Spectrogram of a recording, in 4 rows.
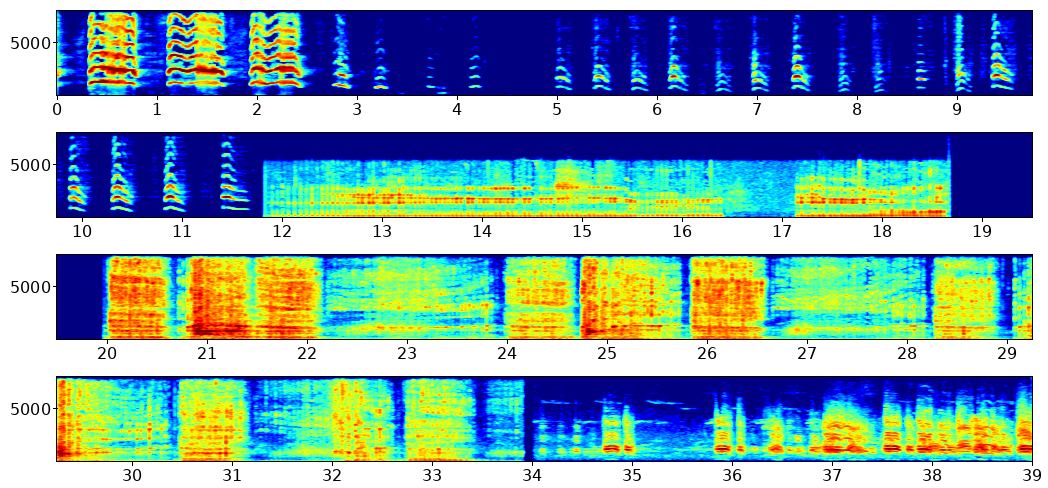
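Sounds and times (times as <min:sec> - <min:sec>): jaguar growling: 0:11.8 - 0:16.5, 0:20.0 - 0:34.0
lion roaring: 0:11.8 - 0:18.7, 0:20.0 - 0:34.0.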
